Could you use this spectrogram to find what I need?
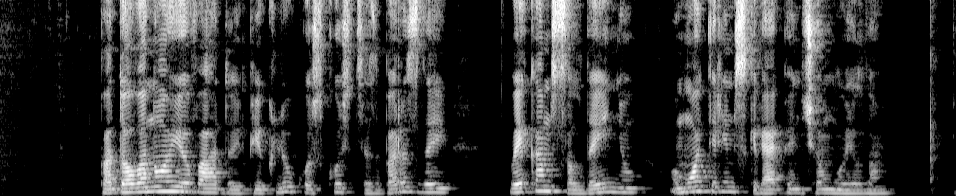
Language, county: Lithuanian, Utena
